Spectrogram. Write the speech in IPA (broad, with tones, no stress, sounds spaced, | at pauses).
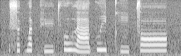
s ɵ˧ t̚ w ɐ˥ k̚ h yː˨ t̪ʰ o˥ w l aː˨ kʷ iː˥ t̚ pʰ iː˨ p̚ s ɔː˥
